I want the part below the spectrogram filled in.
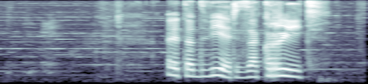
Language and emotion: Russian, angry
